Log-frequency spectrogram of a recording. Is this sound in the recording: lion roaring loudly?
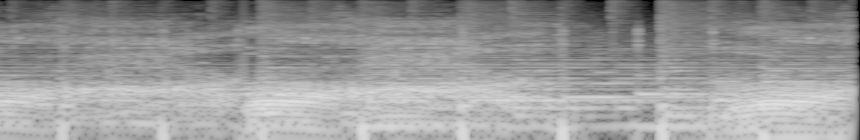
yes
